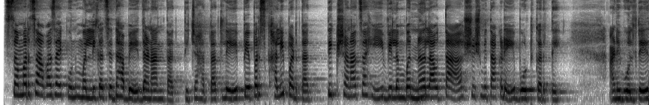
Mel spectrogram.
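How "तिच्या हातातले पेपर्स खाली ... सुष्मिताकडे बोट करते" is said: ordinary delivery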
